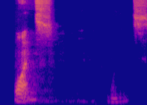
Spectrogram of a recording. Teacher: because like there's not a T, but it's just going from because the N is like the same location, so it's kind of shifting between them. It just sounds like there's a T in there.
